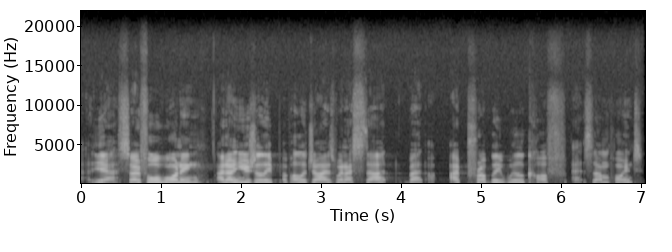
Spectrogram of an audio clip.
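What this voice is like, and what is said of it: Sick, rougher than usual voice. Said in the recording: “I'm a little bit sick... you might think this is what my voice sounds like, but it doesn't. It usually sounds a bit better than this.”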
